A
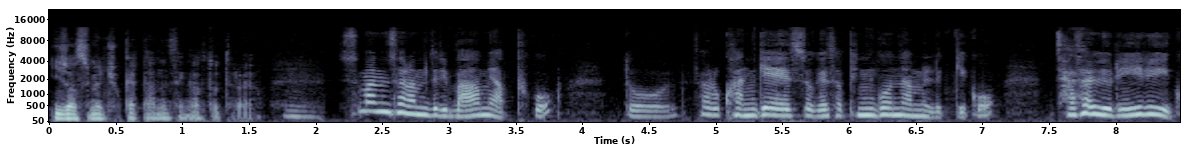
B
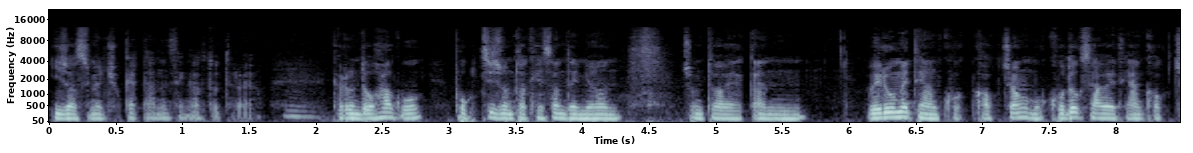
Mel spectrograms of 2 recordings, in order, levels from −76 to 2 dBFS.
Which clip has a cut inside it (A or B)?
A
